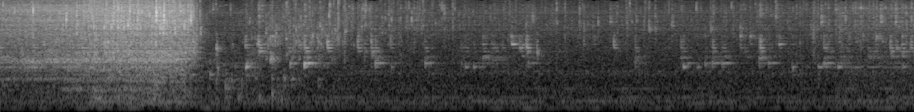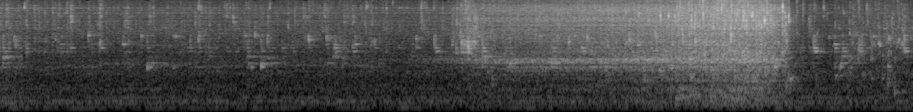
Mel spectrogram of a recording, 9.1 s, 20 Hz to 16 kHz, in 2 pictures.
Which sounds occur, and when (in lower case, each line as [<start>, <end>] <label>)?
[0.00, 9.13] mechanisms
[0.00, 9.13] mechanisms
[0.00, 9.13] trickle
[1.03, 2.10] gurgling
[8.60, 9.13] gurgling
